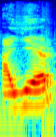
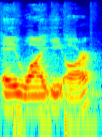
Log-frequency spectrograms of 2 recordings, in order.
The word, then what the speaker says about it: ayer: Yo for Y, or ayer means yesterday, A-Y-E-R, ayer. Right? It's just a Y sound.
